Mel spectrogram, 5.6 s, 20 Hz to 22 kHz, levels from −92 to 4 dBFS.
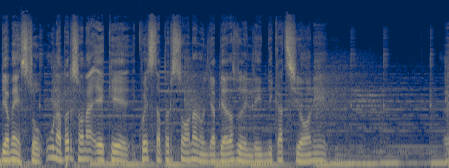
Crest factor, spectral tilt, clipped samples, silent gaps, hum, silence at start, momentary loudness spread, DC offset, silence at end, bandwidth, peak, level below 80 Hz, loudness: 16 dB; -4 dB/octave; under 0.1%; none; none; 0 s; 13 LU; under 0.1%; 0 s; 16.5 kHz; -12 dBFS; -44 dBFS; -28 LUFS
